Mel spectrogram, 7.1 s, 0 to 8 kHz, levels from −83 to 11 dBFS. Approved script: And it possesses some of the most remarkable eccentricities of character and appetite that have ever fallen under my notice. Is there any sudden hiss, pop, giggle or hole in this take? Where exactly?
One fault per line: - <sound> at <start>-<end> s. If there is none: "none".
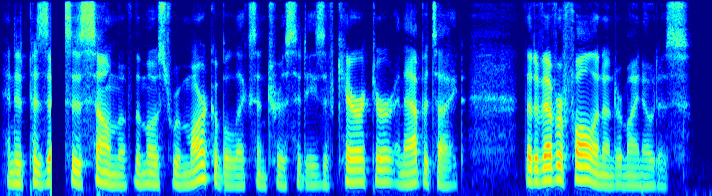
- dropout at 0.5-0.7 s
